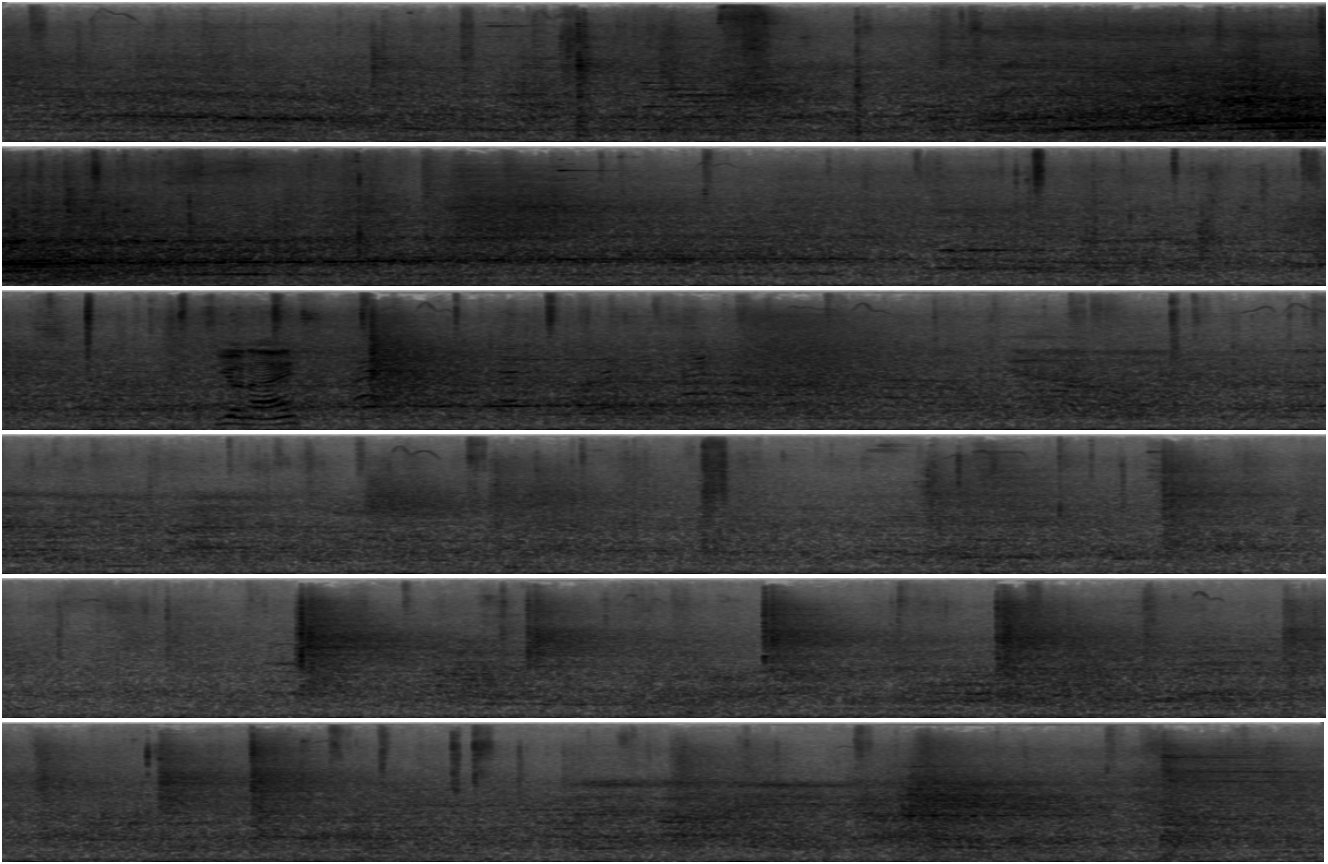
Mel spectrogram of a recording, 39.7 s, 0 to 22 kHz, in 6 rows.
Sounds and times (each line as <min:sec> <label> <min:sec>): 0:00.0 people were packing their goods 0:20.1
0:21.6 people were packing their goods 0:39.7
